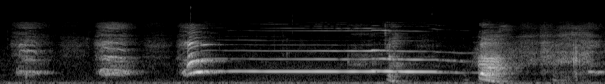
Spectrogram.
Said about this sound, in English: Night is quickly approaching. There's rain. You're in a forest, a thick forest, and you hear the sound. You're running away from Slevin, who was running away from you, and you hear wolves surrounding you.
